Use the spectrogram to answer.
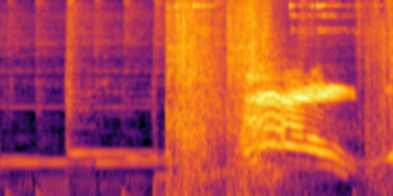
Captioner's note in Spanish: tiroteo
